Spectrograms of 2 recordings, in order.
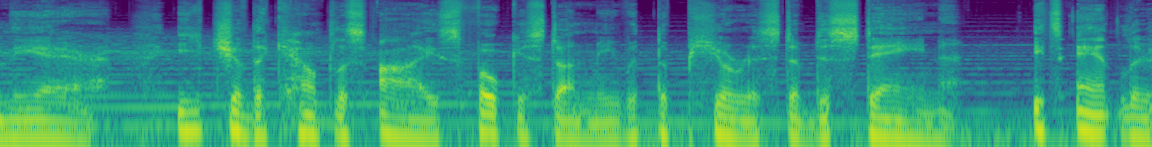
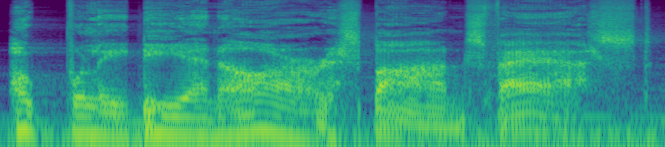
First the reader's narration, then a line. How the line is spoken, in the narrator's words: it said in a broken voice that echoed Scooter's drawl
